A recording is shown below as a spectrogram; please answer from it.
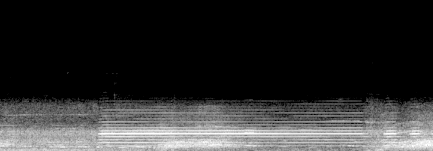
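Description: A vehicle horn held in one long steady blast of nearly three seconds, starting about a second in, over the chatter of a crowd at a busy road junction.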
